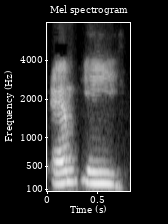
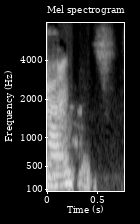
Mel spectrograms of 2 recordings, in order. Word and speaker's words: Menzies: But that letter is pronounced like a G. Like a D? Like a G. So it'd be Menzies.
